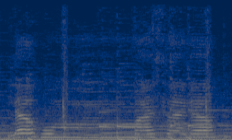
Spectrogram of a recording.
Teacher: Kat sini murid-murid perlu memasukkan huruf mim yang pertama ke dalam huruf mim yang kedua beserta dengung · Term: idgham mislain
